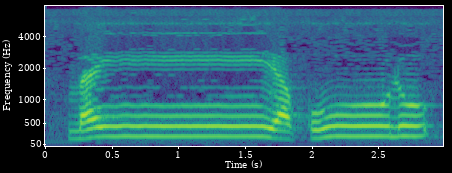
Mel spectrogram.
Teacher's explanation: ادغام ہوگا اور نون کی آواز ٹھہرے گی ناک میں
